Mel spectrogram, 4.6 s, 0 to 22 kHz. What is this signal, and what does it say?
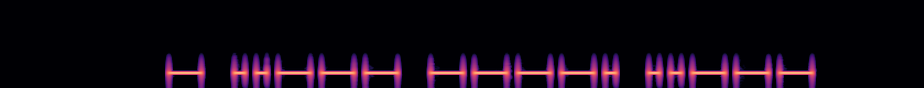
Morse code, heard as a keyed tone, about 22 wpm, 700 Hz. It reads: T292
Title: Numbers - Contest Style - 4-Digit 22wpm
